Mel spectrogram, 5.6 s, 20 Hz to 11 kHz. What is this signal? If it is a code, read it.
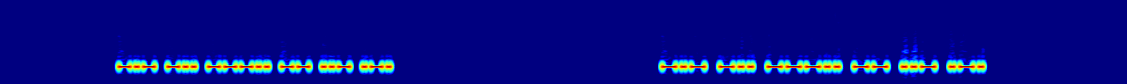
Morse code, heard as a keyed tone, about 60 wpm, 700 Hz. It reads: KD8MUR KD8MUR
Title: Speed Racing - USA Call Signs 50wpm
